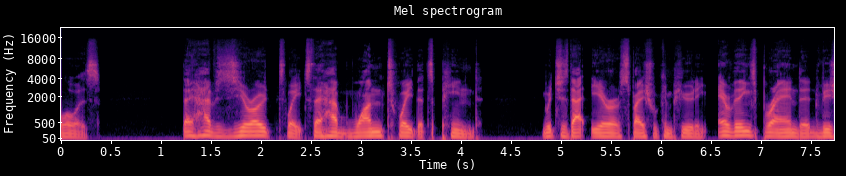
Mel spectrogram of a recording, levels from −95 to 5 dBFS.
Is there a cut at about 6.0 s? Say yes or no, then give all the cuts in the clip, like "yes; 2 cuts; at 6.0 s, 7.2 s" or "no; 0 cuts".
no; 1 cut; at 2.2 s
